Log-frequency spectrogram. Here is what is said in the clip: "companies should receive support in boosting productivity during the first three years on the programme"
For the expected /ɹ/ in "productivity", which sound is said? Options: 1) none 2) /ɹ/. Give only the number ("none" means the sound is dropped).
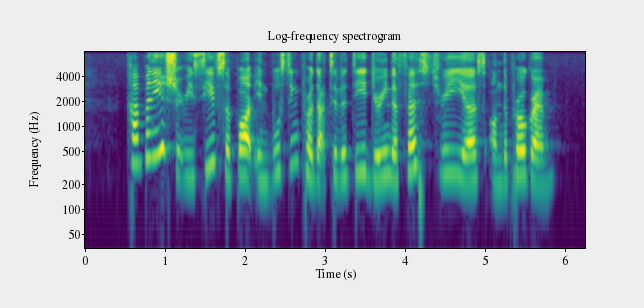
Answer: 2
